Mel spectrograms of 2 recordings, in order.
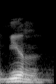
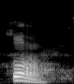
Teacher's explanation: Nah, bir ini beda dengan sur. Sama-sama ra, tapi yang sur ini ra-nya tafkhim. Sur tebal ya. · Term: ra tafkhim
